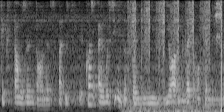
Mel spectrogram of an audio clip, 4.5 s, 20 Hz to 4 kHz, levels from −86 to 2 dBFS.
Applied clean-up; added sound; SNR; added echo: none; Camera; 2 dB; reverberation time 0.6 s.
